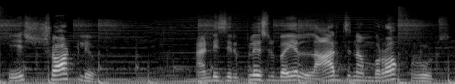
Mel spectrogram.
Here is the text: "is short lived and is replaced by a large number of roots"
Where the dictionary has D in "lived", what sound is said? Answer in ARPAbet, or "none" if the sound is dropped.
none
